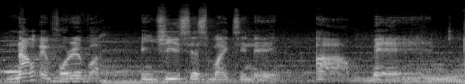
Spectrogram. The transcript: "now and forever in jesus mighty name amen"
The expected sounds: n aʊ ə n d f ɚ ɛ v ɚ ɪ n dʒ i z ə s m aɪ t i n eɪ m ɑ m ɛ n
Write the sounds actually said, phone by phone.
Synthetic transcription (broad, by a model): n aʊ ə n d f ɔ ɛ v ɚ ɪ n dʒ i s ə s m aɪ t i n eɪ m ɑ m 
